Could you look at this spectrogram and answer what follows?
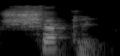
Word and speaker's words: Sheckley: His name was Robert Sheckley, and I hope I got pronounced his last name correctly.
